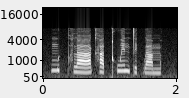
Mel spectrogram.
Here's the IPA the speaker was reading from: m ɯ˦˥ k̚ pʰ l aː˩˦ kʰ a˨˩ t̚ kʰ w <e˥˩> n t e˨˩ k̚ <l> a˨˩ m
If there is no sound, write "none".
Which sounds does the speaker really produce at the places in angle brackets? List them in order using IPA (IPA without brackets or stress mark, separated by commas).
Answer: e˥˩, l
